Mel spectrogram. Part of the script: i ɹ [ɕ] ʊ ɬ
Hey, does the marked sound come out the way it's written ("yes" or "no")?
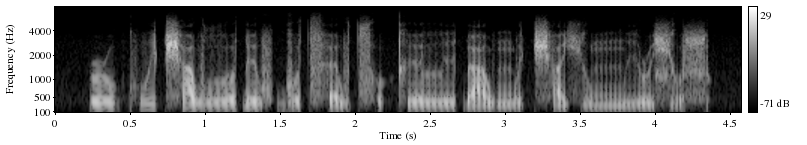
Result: yes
